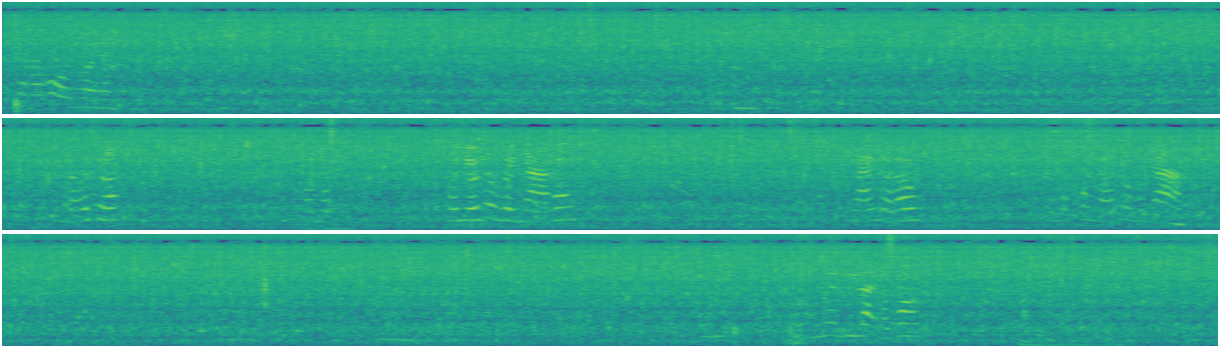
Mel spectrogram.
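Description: A stream trickles over rocks nearby.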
